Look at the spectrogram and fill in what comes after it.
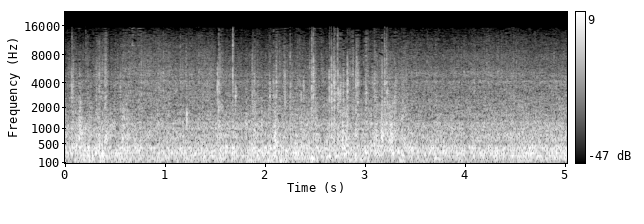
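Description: Heavy rain hitting a car's roof and windscreen, heard from inside the car: a steady hiss with scattered sharper drop hits, over the car's road noise.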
